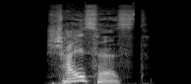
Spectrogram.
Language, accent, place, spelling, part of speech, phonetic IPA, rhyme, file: German, Germany, Berlin, scheißest, verb, [ˈʃaɪ̯səst], -aɪ̯səst, De-scheißest.ogg
- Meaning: second-person singular subjunctive I of scheißen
